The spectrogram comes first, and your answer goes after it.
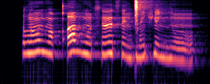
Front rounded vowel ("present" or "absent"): present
